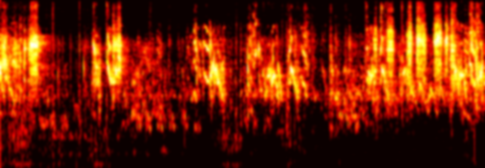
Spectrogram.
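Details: Happy budgerigar breeding pair chattering: rapid scratchy chirps, squeaks and squawks in bursts, with quieter stretches between them.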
